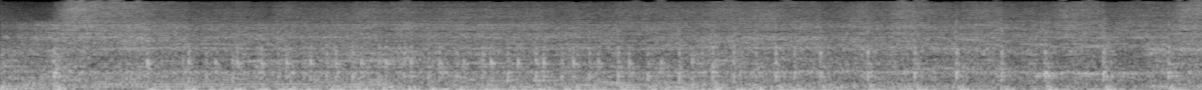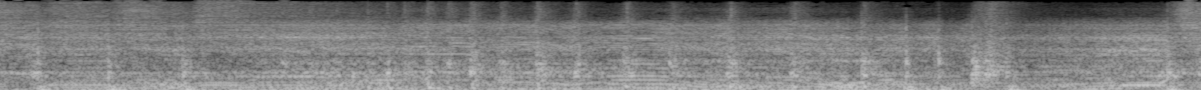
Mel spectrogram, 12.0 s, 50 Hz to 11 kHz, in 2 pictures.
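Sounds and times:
drums pounding: 0.0s - 12.0s
rock band playing live: 0.0s - 12.0s.

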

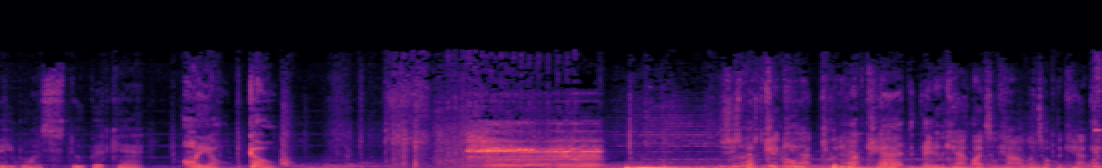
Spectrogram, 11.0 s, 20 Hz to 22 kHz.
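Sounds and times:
toy playing cow moo: 4.6s - 6.1s.

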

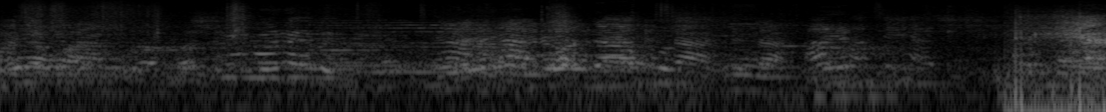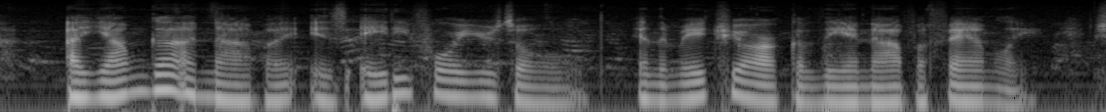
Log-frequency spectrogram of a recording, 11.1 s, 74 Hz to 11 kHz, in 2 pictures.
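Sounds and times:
women chatting: 4.1s - 11.0s.

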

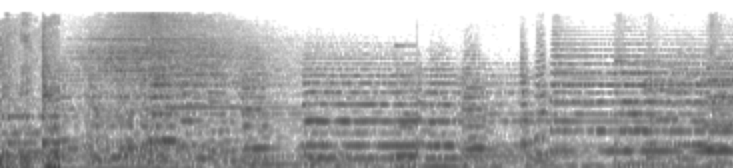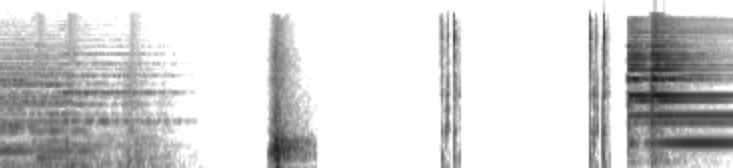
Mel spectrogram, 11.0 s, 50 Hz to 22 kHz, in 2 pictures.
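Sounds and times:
bright bell ding: 10.2s - 11.0s.

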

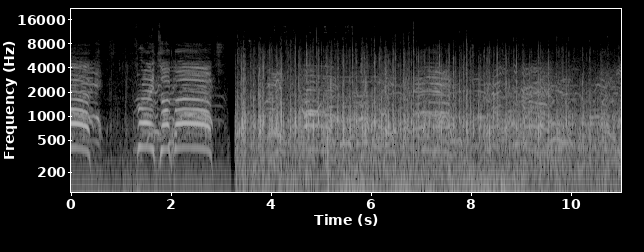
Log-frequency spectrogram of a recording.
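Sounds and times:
hooves clip-clopping on pavement: 3.3s - 11.0s.

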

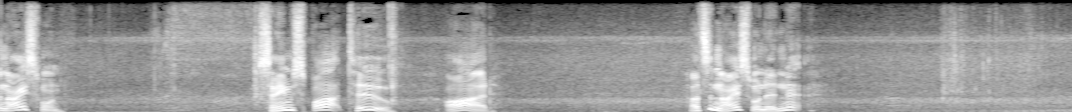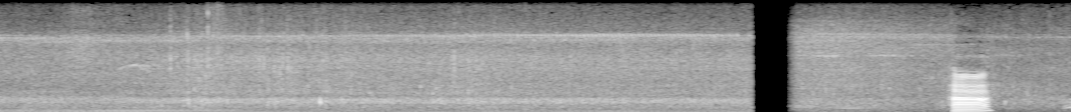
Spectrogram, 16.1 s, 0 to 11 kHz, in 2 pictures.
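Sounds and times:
creek water: 0.0s - 16.0s
wind: 0.0s - 16.0s
low even hum: 6.0s - 15.1s.

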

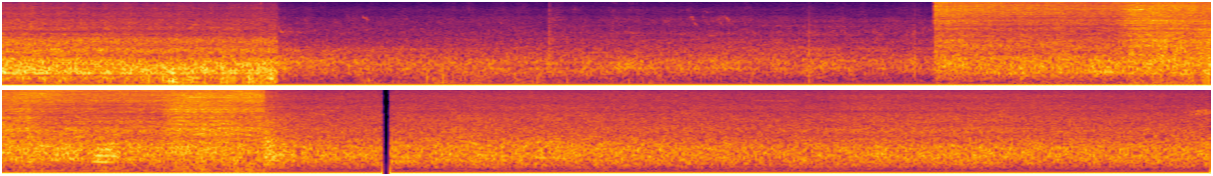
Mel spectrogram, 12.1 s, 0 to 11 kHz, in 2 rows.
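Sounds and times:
steam locomotive hissing steam: 4.7s - 7.7s.

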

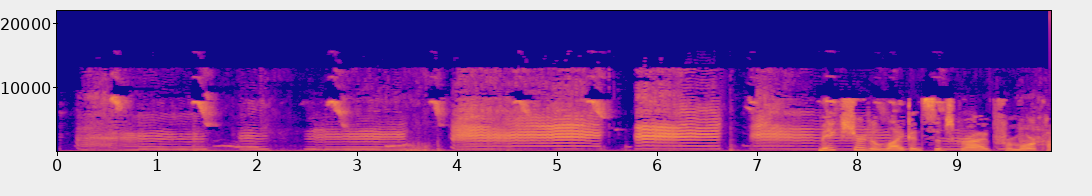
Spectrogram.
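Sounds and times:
otters whining calls: 0.1s - 9.9s.

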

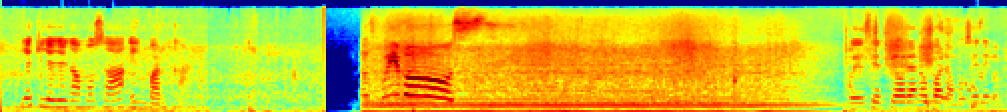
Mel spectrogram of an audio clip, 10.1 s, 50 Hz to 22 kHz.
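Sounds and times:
wind: 0.0s - 10.0s
boat engine droning: 3.5s - 9.6s
rushing water: 3.6s - 8.4s.

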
